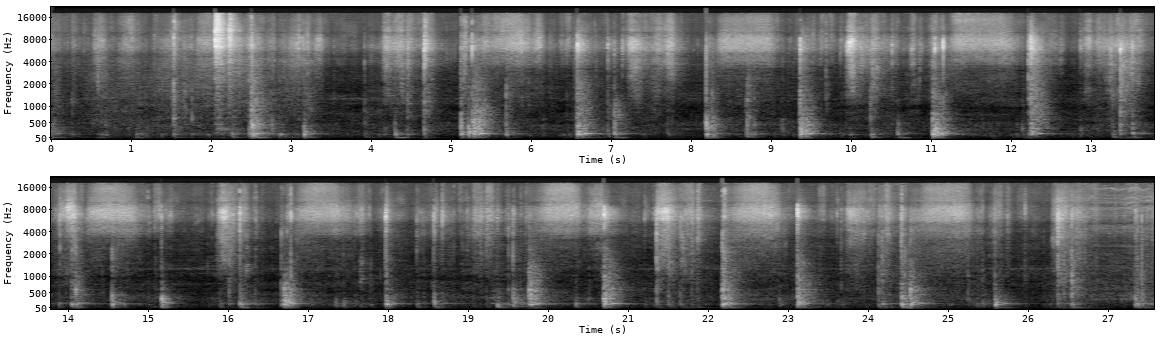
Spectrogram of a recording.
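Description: Large hardcover books being handled and set down one after another on a tabletop: repeated knocks, with sliding and rubbing sounds between them.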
